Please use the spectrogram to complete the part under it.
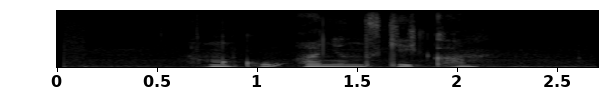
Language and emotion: Russian, neutral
